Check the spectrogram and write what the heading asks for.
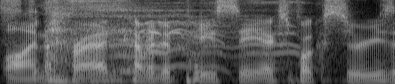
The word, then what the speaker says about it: Aincrad: Aincrad, I believe it's pronounced. Aincrad coming to PC, Xbox Series X, and PlayStation 5 on the 10th of July.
